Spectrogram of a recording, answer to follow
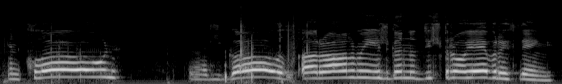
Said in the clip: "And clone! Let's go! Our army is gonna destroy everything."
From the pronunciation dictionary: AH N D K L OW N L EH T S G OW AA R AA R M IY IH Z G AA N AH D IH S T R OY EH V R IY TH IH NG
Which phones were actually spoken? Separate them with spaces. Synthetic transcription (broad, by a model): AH N K L OW N N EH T G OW AA R AA R M IY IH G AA N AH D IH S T R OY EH V R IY TH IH NG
